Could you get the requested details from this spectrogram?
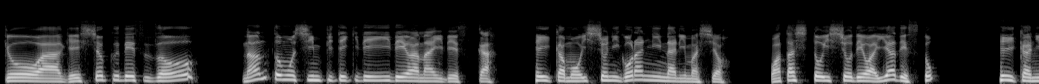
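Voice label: Japanese, male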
